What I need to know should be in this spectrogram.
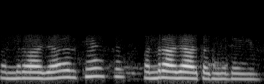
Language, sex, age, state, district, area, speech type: Hindi, female, 45-60, Uttar Pradesh, Sitapur, rural, conversation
